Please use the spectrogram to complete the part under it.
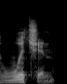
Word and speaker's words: Wiccan: but they pronounced W-I-C-C-A-N as Witchin.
